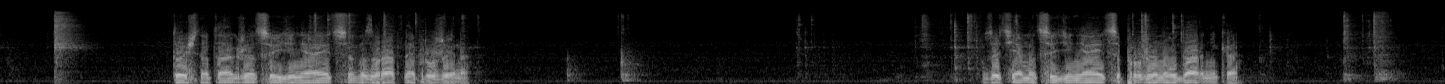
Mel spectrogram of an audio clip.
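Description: Metal rifle parts click and clack as they are taken apart by hand.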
